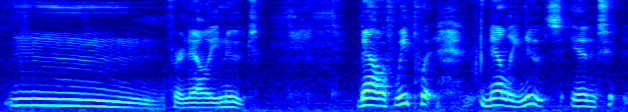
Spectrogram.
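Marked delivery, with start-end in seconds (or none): 0.1-1.7 long, sustained hum; humming "mm". Shown as a demonstration. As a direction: hold out an "mm" sound. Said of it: "and go".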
